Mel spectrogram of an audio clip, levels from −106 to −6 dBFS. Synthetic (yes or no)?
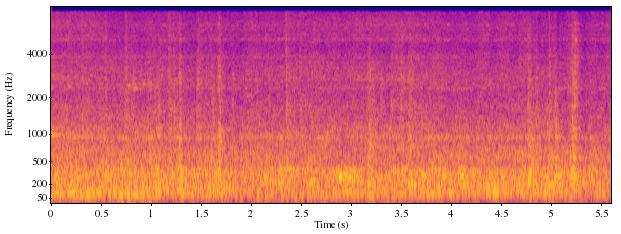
yes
